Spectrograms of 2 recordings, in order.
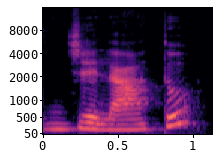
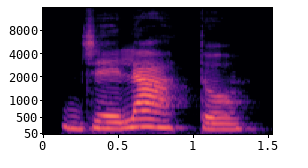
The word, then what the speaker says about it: gelato: And again, just like the C sound, when G is followed by E and I, it will give a soft sound like J. You know what this is gelato, Gianni, giorno, Giulia.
